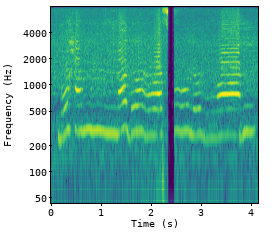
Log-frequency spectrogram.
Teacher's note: میم مشدد ہے اس لیے ہم یہاں پر غنہ کریں گے۔ محمد میں تنوین کے بعد دال پر تنوین ہے، اس کے بعد حروف یرملون میں سے را آ رہا ہے تو یہاں پر ادغام بلا غنہ ہوگا، یعنی ہم یہاں پر غنہ نہیں کریں گے۔ · اور رسول اللہ میں واو ساکن سے پہلے پیش ہے، واو مدہ کا قاعدہ بن رہا ہے، اور اس میں جلالت اللہ عز و جل کے لام سے پہلے پیش ہے تو اس لیے ہم اس میں جلالت اللہ عز و جل کے لام کو پر یعنی موٹا کر کے پڑھیں گے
